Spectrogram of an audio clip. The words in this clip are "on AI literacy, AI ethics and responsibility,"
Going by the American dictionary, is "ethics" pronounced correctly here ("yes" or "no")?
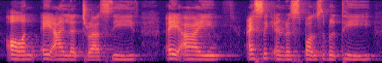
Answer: no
